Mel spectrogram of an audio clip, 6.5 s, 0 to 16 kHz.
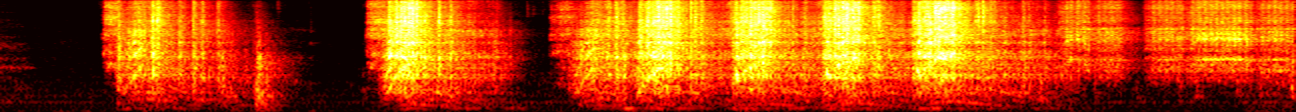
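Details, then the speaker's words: Tamiya TL01/TD01 Ford Focus WRC RC car, battery charged overnight: small electric motor whirs in short bursts, starting and cutting out when connector is moved; battery connector contacts visibly spread, causing intermittent motor power. "Yes, it's actually working, you can see. If I move it, now it's still there, it's gone off."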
